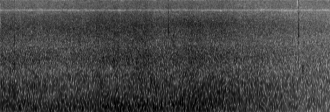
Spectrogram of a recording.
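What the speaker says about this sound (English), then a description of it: "Listen to the sea." Sea waves in a film adaptation of Rebecca, a continuous rushing wash of surf mixed with wind, loud and steady before easing slightly toward the end, with no voices.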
